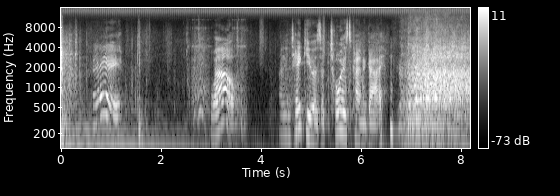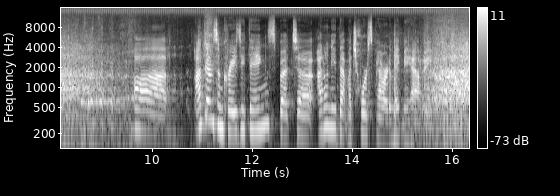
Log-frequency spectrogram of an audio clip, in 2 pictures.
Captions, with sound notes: I didn't take you as a toys kind of guy. [ Chuckles ] Uh, I've done some crazy things, but, uh, I don't need that much horsepower to make me happy.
